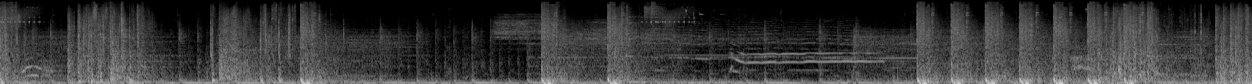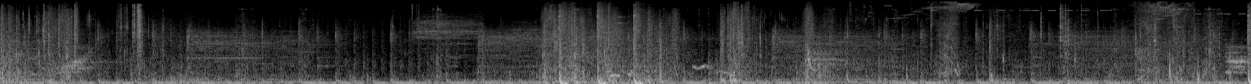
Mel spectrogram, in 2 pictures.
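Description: Gunfire from The Division 2 video game: repeated loud shots and rapid automatic bursts, with a dense volley midway, while a player talks over the action.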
